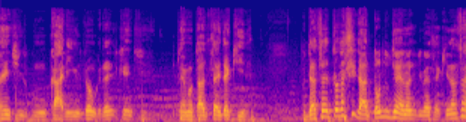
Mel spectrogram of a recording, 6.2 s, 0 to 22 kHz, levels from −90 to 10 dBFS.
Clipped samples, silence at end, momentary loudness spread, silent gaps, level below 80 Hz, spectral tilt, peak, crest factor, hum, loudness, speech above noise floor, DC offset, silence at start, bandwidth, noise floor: under 0.1%; 0 s; 14 LU; none; -40 dBFS; -6 dB/octave; 0 dBFS; 16 dB; none; -16 LUFS; 26 dB; under 0.1%; 0 s; 16.5 kHz; -41 dBFS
